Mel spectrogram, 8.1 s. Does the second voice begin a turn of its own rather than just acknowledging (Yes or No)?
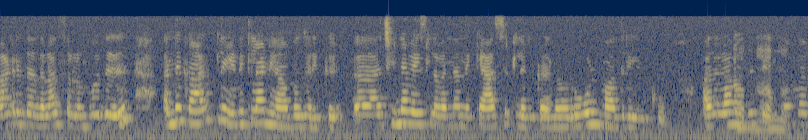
No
